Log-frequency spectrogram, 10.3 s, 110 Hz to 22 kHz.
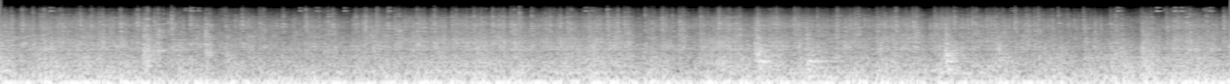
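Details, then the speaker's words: Fire-damaged 1972 Mercury Comet GT, built 302 with choppy cam and four-speed: heavy low rumble with harsh ratcheting grind as gear is forced in; clutch suspected stuck from rust and moisture, not releasing fully. "first thing we want to do because you remember that clutch appears to have issues but maybe it is just stuck Maybe from all the rust and moisture"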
